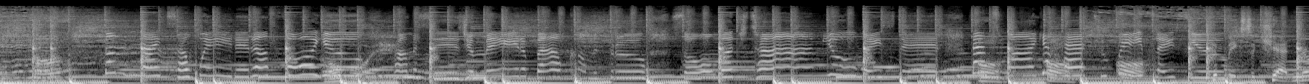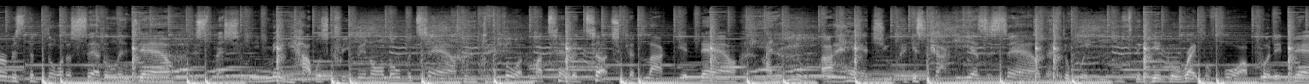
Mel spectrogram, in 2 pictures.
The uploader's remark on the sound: Live at Pembs College Freshers Fair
